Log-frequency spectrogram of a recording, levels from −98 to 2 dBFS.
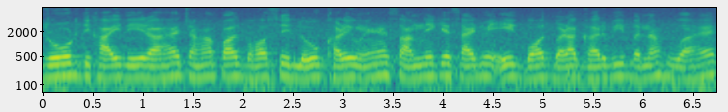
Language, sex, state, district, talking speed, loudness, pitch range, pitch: Hindi, male, Madhya Pradesh, Katni, 220 wpm, -17 LUFS, 145-160 Hz, 150 Hz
